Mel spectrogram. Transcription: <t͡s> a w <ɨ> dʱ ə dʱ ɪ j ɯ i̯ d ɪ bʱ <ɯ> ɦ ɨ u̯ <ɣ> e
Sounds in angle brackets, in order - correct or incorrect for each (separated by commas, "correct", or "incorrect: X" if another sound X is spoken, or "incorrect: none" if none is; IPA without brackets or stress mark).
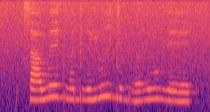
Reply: correct, incorrect: e, incorrect: ə, correct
